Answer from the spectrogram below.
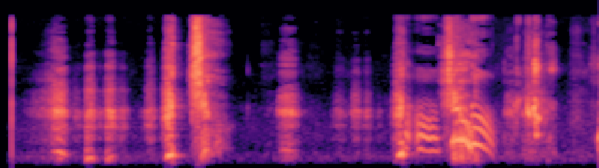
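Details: Baby laughing at an adult's sneezes: several sharp sneeze bursts followed by baby giggles and voices; normal sneezing.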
